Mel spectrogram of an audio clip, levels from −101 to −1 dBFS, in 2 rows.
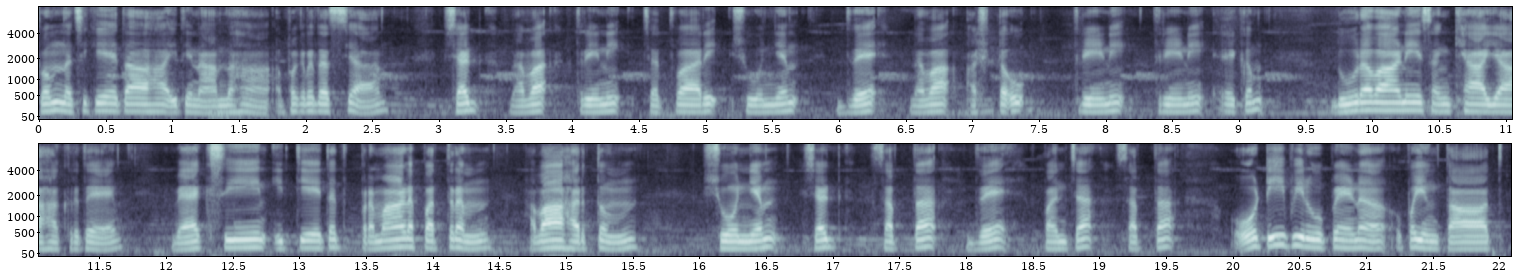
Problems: constant background noise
